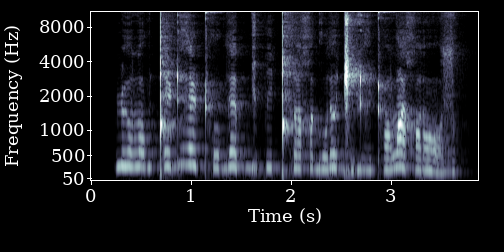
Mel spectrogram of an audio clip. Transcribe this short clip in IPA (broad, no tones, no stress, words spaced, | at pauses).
ɳʉlˠoɡ ǃeɖʱɛɭʈʰoɡ ɾɛpɡip iǃʰəχəɡ oɾəɡ͡ǁə ɖʱəʈʰɔlˠɛχɔ ɾɔz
